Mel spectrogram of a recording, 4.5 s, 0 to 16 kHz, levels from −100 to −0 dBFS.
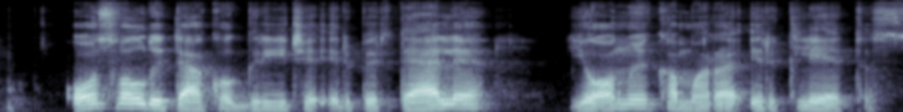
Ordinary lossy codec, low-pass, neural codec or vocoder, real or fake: Opus, 64 kbps; 14.4 kHz; vocoder, 44.1 kHz, 128 mel bands every 256 samples, BigVGAN v2; fake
